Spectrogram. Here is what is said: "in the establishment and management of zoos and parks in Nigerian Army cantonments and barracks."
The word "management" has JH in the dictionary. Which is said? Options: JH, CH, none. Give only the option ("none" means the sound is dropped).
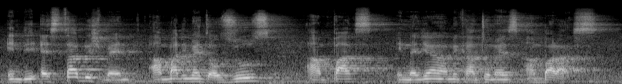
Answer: none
